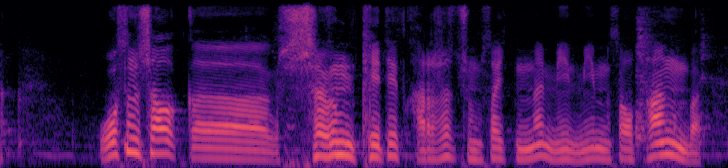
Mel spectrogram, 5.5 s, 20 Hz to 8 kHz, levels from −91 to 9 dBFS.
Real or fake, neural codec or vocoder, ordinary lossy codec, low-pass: real; none; Opus, 64 kbps; 7.2 kHz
